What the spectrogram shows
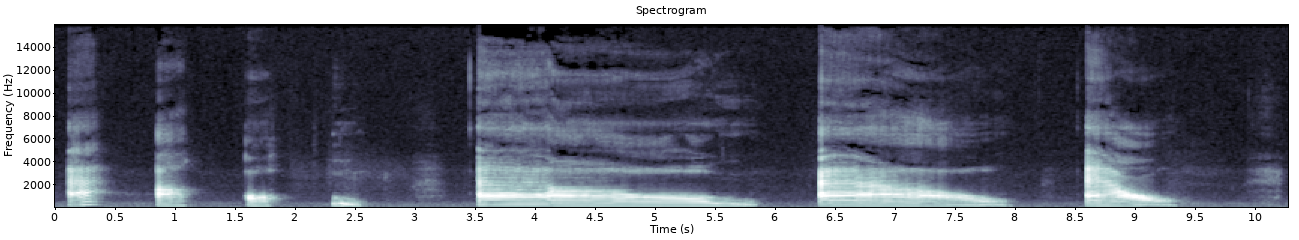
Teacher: the short sounds that are used together to create this long sound are a, ah, o, and ooh, all short sounds. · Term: diphthong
